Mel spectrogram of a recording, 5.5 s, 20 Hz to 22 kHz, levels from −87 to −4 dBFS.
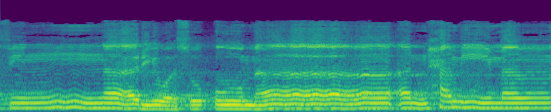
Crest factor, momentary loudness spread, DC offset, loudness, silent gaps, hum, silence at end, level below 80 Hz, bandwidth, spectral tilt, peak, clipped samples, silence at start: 12 dB; 5 LU; under 0.1%; -14 LUFS; none; none; 0 s; -58 dBFS; 11 kHz; -5.5 dB/octave; -2 dBFS; under 0.1%; 0 s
